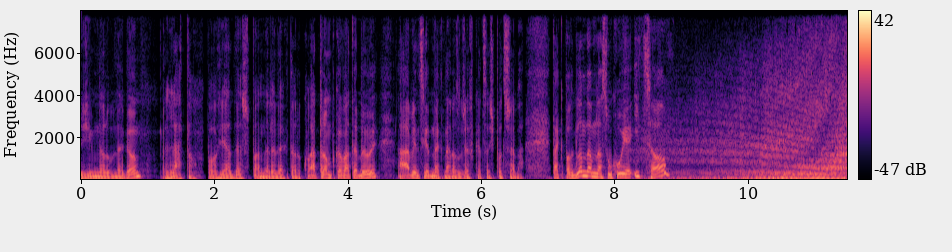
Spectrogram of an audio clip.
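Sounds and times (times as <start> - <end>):
speech: 0.0 - 9.2
propeller plane passing overhead: 8.1 - 11.4.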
